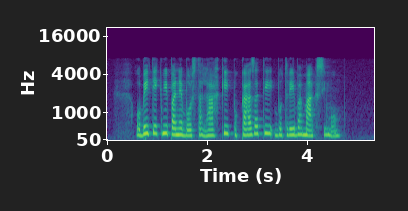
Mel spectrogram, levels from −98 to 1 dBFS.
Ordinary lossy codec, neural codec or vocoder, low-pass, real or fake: none; none; 7.2 kHz; real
